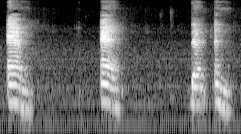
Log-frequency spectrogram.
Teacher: Udara diarahkan keluar melalui hidung. Contohnya M, N, dan N seperti pada kata bank. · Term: nasal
